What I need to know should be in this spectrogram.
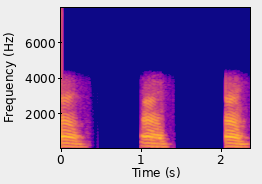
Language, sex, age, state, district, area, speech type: Malayalam, female, 30-45, Kerala, Idukki, rural, conversation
